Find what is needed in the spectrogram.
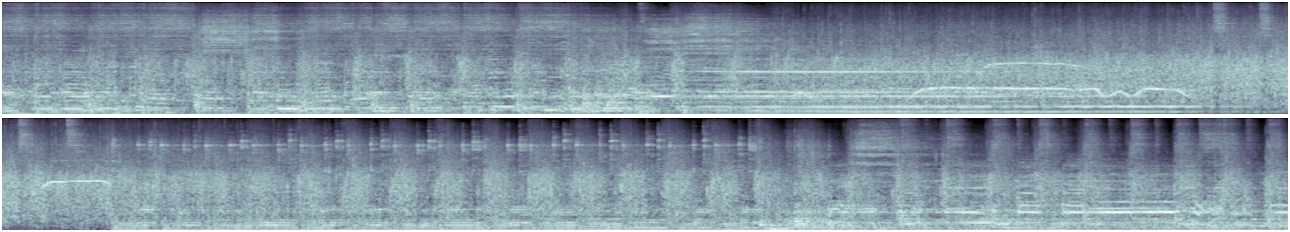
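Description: Rock music from a band with drums, bass and guitar. About a quarter of the way in, the drums and bass drop out, leaving held chords and a bending lead line. A little past halfway the full beat comes back in.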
